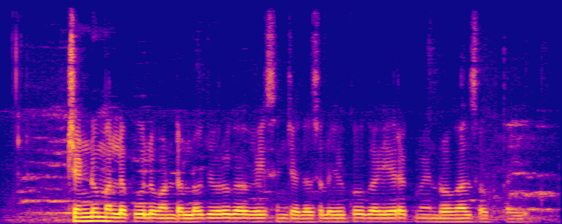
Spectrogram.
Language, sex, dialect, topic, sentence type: Telugu, male, Southern, agriculture, question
